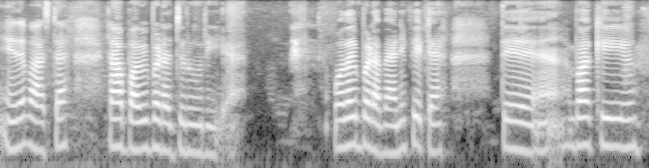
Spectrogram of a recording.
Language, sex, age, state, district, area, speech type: Dogri, female, 30-45, Jammu and Kashmir, Reasi, rural, spontaneous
